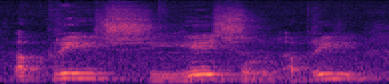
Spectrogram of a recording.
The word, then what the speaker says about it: appreciation: Appreciation. The stress is laid on this syllable, A. This third syllable here.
